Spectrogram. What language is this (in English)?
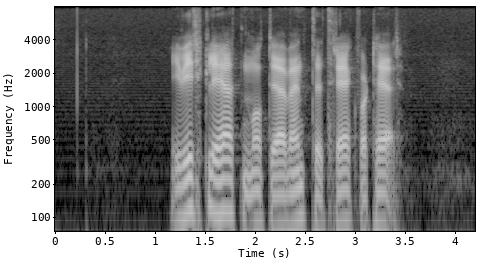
Norwegian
